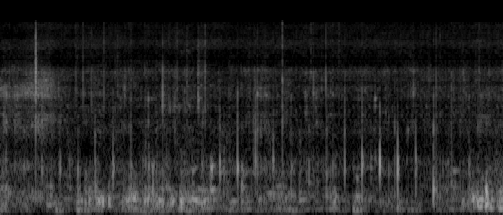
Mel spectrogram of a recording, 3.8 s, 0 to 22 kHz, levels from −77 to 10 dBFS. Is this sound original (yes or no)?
no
